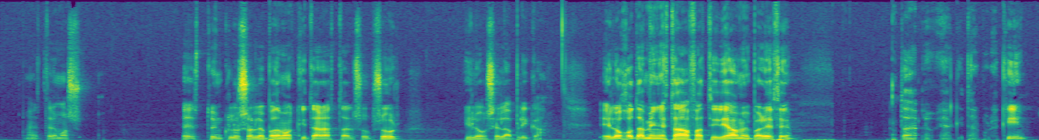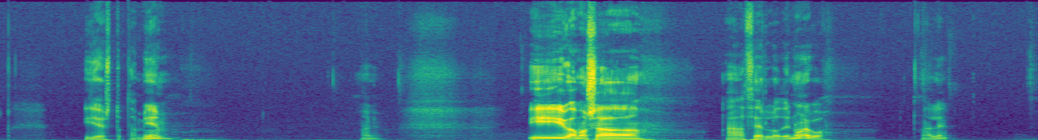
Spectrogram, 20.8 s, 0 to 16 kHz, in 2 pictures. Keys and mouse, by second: 0.6-2.7 middle drag, 1.1-2.8 right drag, 3.2 click, 5.1 click, 6.0-7.1 drag, 7.3-12.4 drag, 12.4-13.4 right drag, 15.2-20.7 drag.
